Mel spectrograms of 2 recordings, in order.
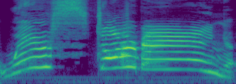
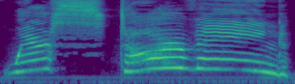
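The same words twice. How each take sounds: First: High, slow, louder yell of hunger; hungry yell. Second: Mild starving cry. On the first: Hungry friends yelling at Clark, high and loud. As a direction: wail it out, dragging starving. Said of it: "they're yelling it". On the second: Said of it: "all capitals ... they're yelling it". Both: Acted.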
